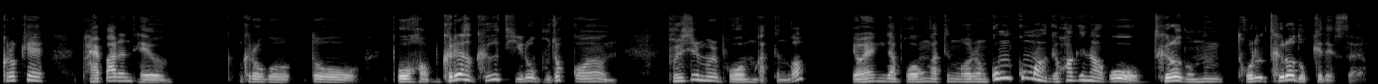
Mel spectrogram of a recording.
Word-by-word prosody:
그렇게 185 0 0 0.4
발 140 - +1
빠른 170 0 +2
대응 105 -6 0 0.7
그러고 120 -2 -3 0.2
또 115 -5 0 0.3
보험 130 -1 +4
그래서 220 +3 +6
그 215 +5 -3
뒤로 230 -9 -3
무조건 140 - -4 0.5
분실물 175 +3 -2
보험 115 -2 0
같은 105 -2 -10
거 - - -1 0.5
여행자 140 +4 +1
보험 120 +3 0
같은 130 0 -7
거를 125 0 -2
꼼꼼하게 270 - +1
확인하고 150 - +1
들어 170 +3 +6
놓는 125 -1 -8
도르 150 +3 +2
들어 420 +6 +7
놓게 - - -4
됐어요. 470 +2 -12
140 Hz, 265 characters per minute, -24 LUFS, 125-190 Hz, 0.7 s, 들어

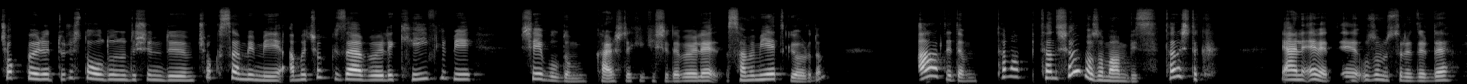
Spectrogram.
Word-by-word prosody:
Çok 300 -1 -4
böyle 240 -2 +3
dürüst 300 +6 -9
olduğunu 230 -4 +1
düşündüğüm, 195 -3 -3
çok - - -8
samimi 225 -9 0
ama 220 +4 -1
çok 315 +7 -7
güzel 230 -3 +6
böyle 210 +1 0
keyifli 270 +6 -7
bir 235 -1 0 0.5
şey 250 -5 +1
buldum 150 -5 -9
karşıdaki 155 +2 -1
kişide, 155 -1 -5
böyle 170 +1 +2
samimiyet 225 +5 +1
gördüm. 150 - -3 0.9
"A," 390 0 +8
dedim, 160 -7 -5 0.2
"tamam, 355 0 -3
bir - - -26
tanışalım 305 +1 +3
o 275 - +4
zaman 170 -7 +1
biz," 145 0 -8
tanıştık. 340 +2 -1 0.6
Yani 220 -1 +6
evet, 225 -8 +3
eee, 185 -1 0
uzun 215 +1 -5
bir - - -8
süredir 170 -3 -5
de 195 +1 +1
220 Hz, 145 wpm, -24 LUFS, 180-250 Hz, 0.9 s, A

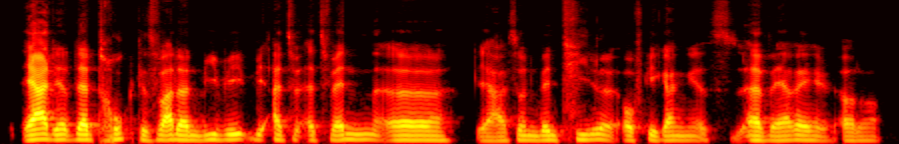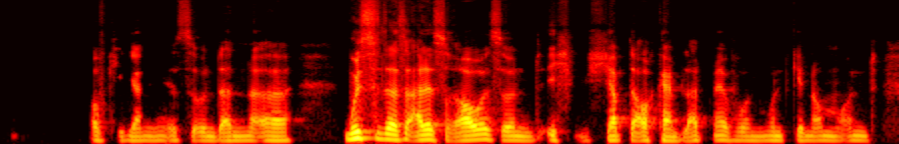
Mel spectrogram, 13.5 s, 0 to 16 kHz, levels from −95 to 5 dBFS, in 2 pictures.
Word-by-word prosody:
ja, 130 +3 +10
der 125 -1 +2
der 125 0 +6
Druck, 130 +3 -4
das 115 -1 -4
war 120 -1 +6
dann 115 -2 +3
wie 125 +1 -2
wie 125 0 -1
als 120 - -2
w - - -8
als 115 - -8
wenn, 130 +2 0
äh, 115 -1 +2 0.2
ja 100 0 -5
so 120 - -5
'n 115 -1 -3
Ventil 125 +2 -2
aufgegangen 110 0 -2
ist 110 -1 -13
äh, 110 -1 +2
wäre 110 -2 -1
oder 105 0 -7 0.8
aufgegangen 105 0 -8
ist 105 0 -12
und 105 -1 -6
dann, 105 +2 -4
äh, 105 +1 -2 0.4
musste 155 +2 +6
das 130 -3 +5
alles 120 -4 +2
raus 115 +4 +4
und 105 -2 -4
ich 115 -3 -8
ich 105 +3 -18
habe 110 0 0
da - - -1
auch 110 - -1
kein 100 -1 -1
Blatt 95 0 -7
mehr 115 -1 -5
vor 105 0 -9
'n 105 0 -9
Mund 105 -1 -8
genommen 105 0 -7
und 105 0 -11
110 Hz, 205 wpm, -25 LUFS, 105-120 Hz, 0.8 s, ja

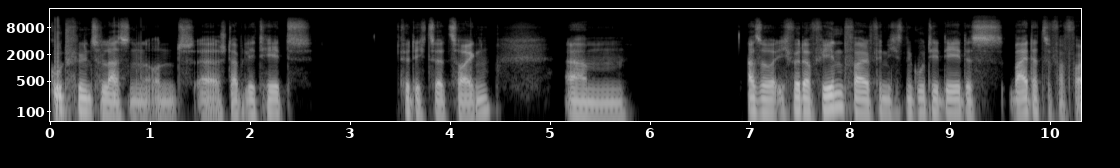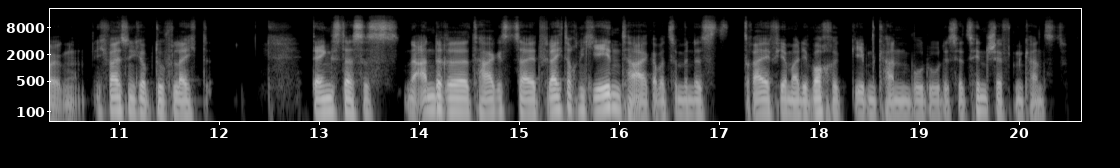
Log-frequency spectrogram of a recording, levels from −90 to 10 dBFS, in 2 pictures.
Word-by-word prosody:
gut 115 -2 +4
fühlen 105 -3 +1
zu 95 - -3
lassen 85 -1 +1
und, 85 0 -7
äh, - - -1
Stabilität 90 +1 -3 0.9
für - - -1
dich - - -5
zu - - -2
erzeugen. 85 +6 0 0.7
Ähm 80 -1 -2 1.2
also 100 -1 +4
ich 95 -1 -6
würde 105 -1 +6
auf 90 - -4
jeden 120 +3 +6
Fall 100 -6 +3
finde 95 +1 -5
ich 90 - -11
ist 95 - -13
'ne 95 - -3
gute 100 +1 -3
Idee, 95 +1 +2
das 90 -2 -2
weiterzuverfolgen. - - -1 0.2
Ich - - -13
weiß 105 -1 +5
nicht, 100 -1 -1
ob 90 -5 0
du 95 - +1
vielleicht 90 0 -1 1.0
denkst, 95 0 +4
dass 95 -2 +3
es 90 - -3
'ne - - -1
andere 105 -1 +5
Tageszeit 95 0 0
vielleicht 110 0 +3
auch - - -1
nicht 110 - -4
jeden 115 +3 +6
Tag, 85 -5 0
aber 90 - -2
zumindest 90 0 -5
drei 95 +2 +2
viermal 95 -1 -1
die 90 0 -2
Woche 95 -2 +2
geben 95 0 -3
kann, 85 +1 -4
wo 90 0 -4
du 90 +1 -5
das 85 0 -7
jetzt 85 -1 -6
hinshiften 90 -3 -3
kannst? 85 +1 -10
95 Hz, 165 wpm, -26 LUFS, 85-100 Hz, 1.2 s, würde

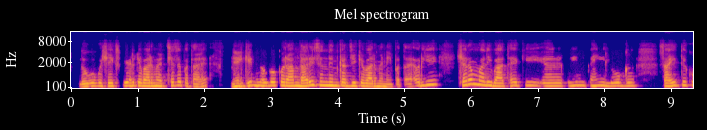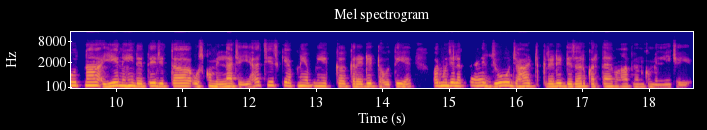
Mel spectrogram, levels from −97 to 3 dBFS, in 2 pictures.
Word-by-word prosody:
लोगों 170 +4 +2
को 190 - 0
शेक्सपियर 185 +2 +1
के 205 - +4
बारे 185 -1 +4
में 185 -1 +5
अच्छे 180 +5 -3
से 225 +1 +1
पता 170 -6 -5
है। 190 - -5 0.4
लेकिन 185 +5 +3
लोगों 200 +2 +3
को 220 - +4
रामधारी 195 +2 +5
सिंह 230 -2 +3
दिनकर 205 -2 +5
जी 195 +1 +4
के 190 0 0
बारे 170 -1 +2
में 165 - +2
नहीं 145 -2 -1
पता 145 +1 -8
है। - - -6
और 210 0 0
ये 260 +4 +2 0.4
शर्म 285 +5 +4
वाली 230 -4 +4
बात 180 -1 +1
है 210 - +1
कि 220 +1 -6 0.2
अ, 185 - -3 0.3
कहीं 200 +2 -1
ना 220 -1 -2
कहीं 200 +2 +1
लोग 190 0 -1 0.5
साहित्य 205 +5 +2
को 220 0 -2
उतना 215 0 +1
ये 190 +7 +3
नहीं 195 0 +4
देते, 170 +2 0
जितना 170 +1 -2 0.3
उसको 170 +3 -5
मिलना 155 +2 0
चाहिए। 145 -2 -6
हर 215 - -5
चीज़ 220 -3 -3
की 215 - 0
अपनी 190 0 -2
अपनी 180 -1 -3
एक 175 0 -9 0.2
क्रेडिट 160 +1 -2
होती 140 +4 -3
है। 155 +3 -8 0.3
और 195 - -1
मुझे 195 +1 +3
लगता 195 +1 -4
है, 205 - -1
जो 195 +6 +2
जहाँ 175 +3 -1 0.2
क्रेडिट 160 +2 -1
डिजर्व 160 +1 -1
करता 155 +1 -6
है, 160 - -2
वहाँ 150 0 -9
पे 150 - -13
उनको 145 0 -12
मिलनी 135 0 -10
चाहिए। 125 -2 -12
185 Hz, 220 wpm, -20 LUFS, 165-205 Hz, 0.5 s, में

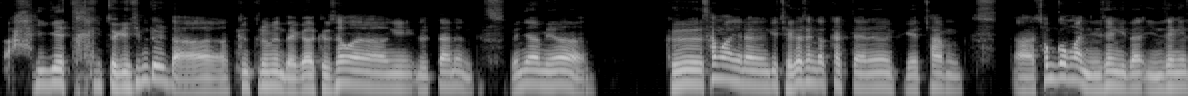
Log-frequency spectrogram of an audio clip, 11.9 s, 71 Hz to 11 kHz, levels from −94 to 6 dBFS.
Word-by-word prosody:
'아 - - -10 0.3
이게 140 +1 +2
참 130 -1 -10
저기 125 -1 +4
힘들다.' 95 - 0
그 125 -2 -3
그러면 125 -1 +1
내가 100 +3 +3
그 110 0 -2
상황이 120 -4 +1
일단은 110 +1 -3 0.4
왜냐하면 130 -3 +2 0.8
그 140 +2 +3
상황이라는 150 -6 +1
게 130 - -3
제가 120 +5 +2
생각할 140 -4 -3
때는 120 -1 -1
그게 110 0 -5
참 110 -4 -3 0.5
'아 100 0 -1
성공한 180 -4 +2
인생이다. 115 +1 +1
인생의 120 +3 -1
125 Hz, 275 characters per minute, -27 LUFS, 115-140 Hz, 0.8 s, 저기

